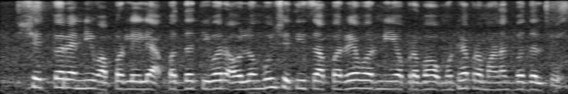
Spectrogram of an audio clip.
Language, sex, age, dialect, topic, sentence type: Marathi, female, 56-60, Varhadi, agriculture, statement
